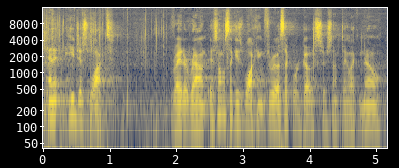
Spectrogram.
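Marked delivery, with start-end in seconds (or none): none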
